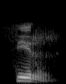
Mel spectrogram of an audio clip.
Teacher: Kalau contohnya lah huruf sebelumnya kasroh, jadi sir tipis dia ya.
